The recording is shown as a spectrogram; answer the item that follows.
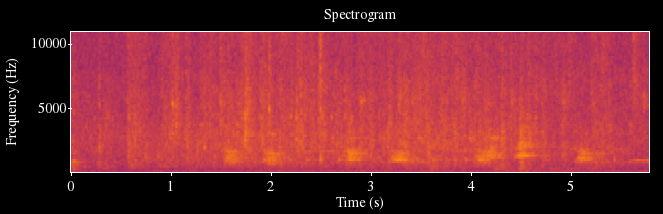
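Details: Pure white Shih Tzu puppies, 13 days old, give thin, high whimpering squeaks, repeated about twice a second.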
